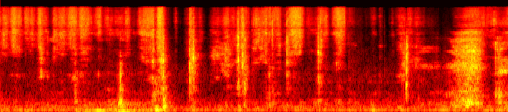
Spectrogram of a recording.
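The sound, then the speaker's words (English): Papery riffling and rubbing of Arcanus Animal Tarot cards being shuffled, a run of quick irregular rasps and soft slaps with bright crisp bursts, steady and moderately loud, with no voices. “And doing a little bit of shuffling here.”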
